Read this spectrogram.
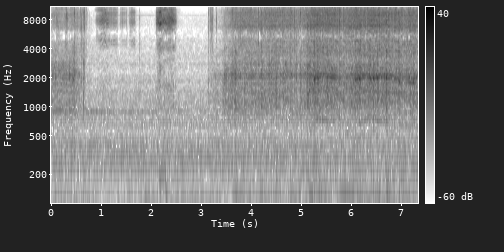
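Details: Axial SCX10 RC crawler with light metallic rattling and scraping ticks, about four a second, over a faint motor whir. The cause was loose chassis screws; the squeak was fixed with WD-40.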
